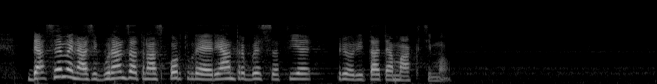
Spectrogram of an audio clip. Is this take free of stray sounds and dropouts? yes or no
yes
